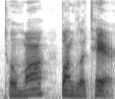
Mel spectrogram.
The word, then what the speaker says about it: Thomas Bangalter: It's pronounced Tom Banglader.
